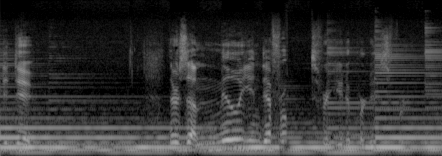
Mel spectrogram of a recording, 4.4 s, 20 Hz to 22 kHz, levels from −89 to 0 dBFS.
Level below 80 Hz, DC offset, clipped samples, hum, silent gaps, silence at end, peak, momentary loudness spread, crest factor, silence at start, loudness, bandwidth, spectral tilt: -80 dBFS; under 0.1%; under 0.1%; 60 Hz at -65 dBFS; none; 0 s; -18 dBFS; 7 LU; 18 dB; 0 s; -36 LUFS; over 20 kHz; -4 dB/octave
